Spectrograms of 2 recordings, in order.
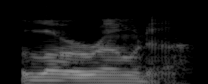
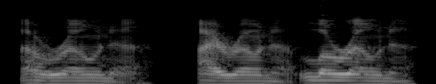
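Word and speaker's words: Llorona: Tears of Lorona. I don't think that's right. I don't think the L is said. Lorona.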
